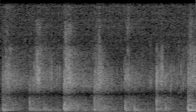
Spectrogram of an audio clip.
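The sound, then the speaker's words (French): Knocking on an office door on a first floor: a series of sharp, evenly spaced raps, moderately loud, with no talking. “Jeanne arrive au premier étage et va frapper à la porte du bureau d'Auguste.”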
